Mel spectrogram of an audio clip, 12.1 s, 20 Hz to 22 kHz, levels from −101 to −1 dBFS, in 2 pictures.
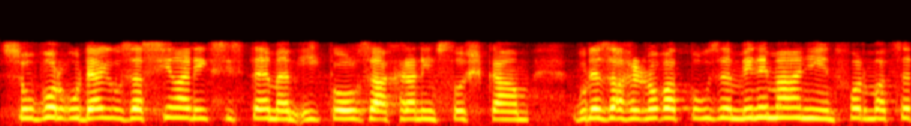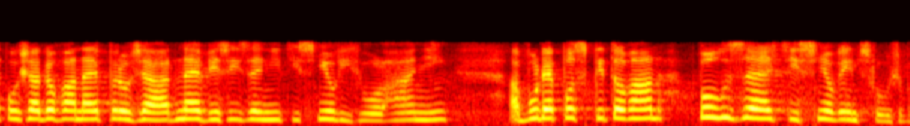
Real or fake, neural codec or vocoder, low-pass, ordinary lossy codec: fake; codec, 16 kHz, 0.8 kbps, ZipCodec; 5.4 kHz; none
